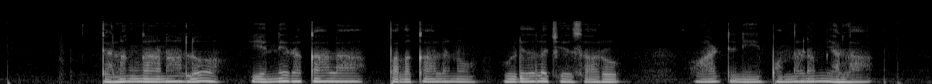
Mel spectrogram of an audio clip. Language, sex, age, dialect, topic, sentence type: Telugu, male, 18-24, Utterandhra, agriculture, question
